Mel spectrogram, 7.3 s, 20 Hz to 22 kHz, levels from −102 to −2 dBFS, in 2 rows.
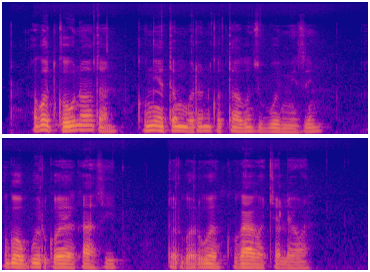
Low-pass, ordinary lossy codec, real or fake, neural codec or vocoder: none; none; real; none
